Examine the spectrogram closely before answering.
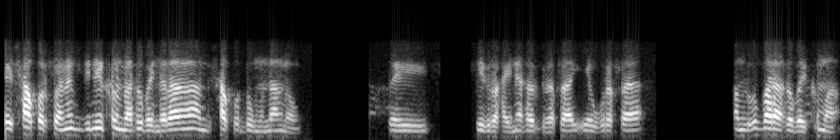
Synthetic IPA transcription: ɯjsakʰɔɾslanɯbidinikʰalmlaɦɯbajnalaːŋsakʰɔɾ̚dɔmunaŋnaw | ɯj | zeɡɾɔɦajnaɦɯɾɡɾapʰɾaewɡɾapʰɾa | amlukubaɾaɦɯbajkʰɯma

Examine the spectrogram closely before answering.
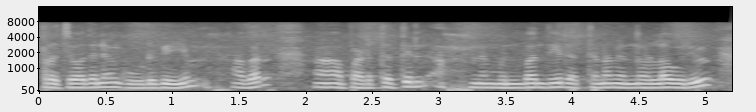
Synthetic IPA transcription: prɐt͡ɕo̞ːd̪ɐnɐmkuːɽuɣɐjumɐʋɐr | pɐɽɐt̪ːɐt̪ːilmunbɐnd̪ʱiɾet̪ːɐɳɐme̞nːuɭːɐo̞ɾu

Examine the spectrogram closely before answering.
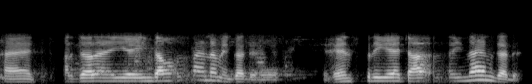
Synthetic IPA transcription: ɛ̃ːt͡ɕaːɾd͡ʑəɾ̃ɪɦeĩːn̆d̪aɦũnd̪aɾɪnəmẽɡɐɗɪo | ɦɛ̃ːnst̪ɾiɛ̃ːt͡ɕaːɾd͡ʑaɾĩːn̆d̪aːɦɪnɪ̆ɡɐɗɪ̆

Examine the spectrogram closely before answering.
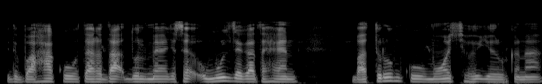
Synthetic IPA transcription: ɛd̪ubaɦakut̪aɾɛd̪aʔd̪ulmɛd͡ʒɛsɛʔumuld͡ʒaɡat̪aɦɛn | bat̪ɾumkumɔt͡ʃɦuit̚d͡ʒɔɾuɾkana

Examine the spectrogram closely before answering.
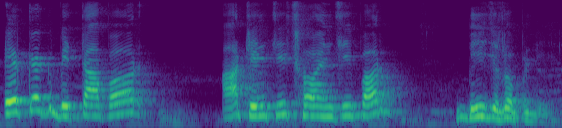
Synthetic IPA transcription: ekekbit̪ːapəɾ | aʈʰint͡ʃit͡ʃʰɔint͡ʃipəɾ | bid͡ʒɾoplḭ

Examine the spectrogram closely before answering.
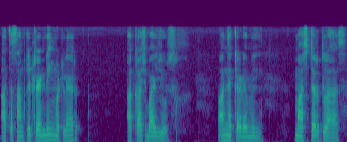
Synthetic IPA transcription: a̰t̪asãmkiʈɾeɳɖĩŋɡm̤əʈljaɾ | a̰kaɕbajjus | ənɛkɛɽemi | masʈəɾklas

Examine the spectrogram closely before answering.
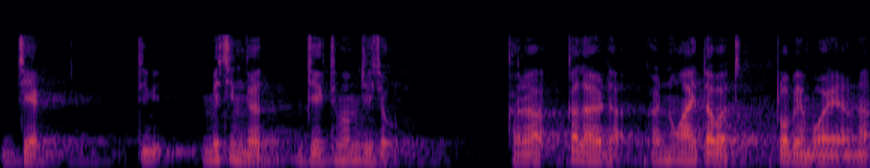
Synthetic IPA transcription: d͡ʒek̚timisinɡɐd͡ʒek̚tʰimɐmd͡ʒizɐ̰w | kʰɐɾɐkɐlaɾdɐ̰ɡɐnuŋajtɐbɐtpɾɔblemojɐdunɐ

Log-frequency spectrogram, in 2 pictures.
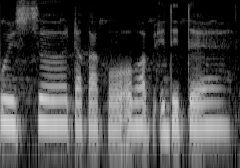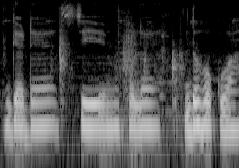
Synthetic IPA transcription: pujsʈakakɔɔ̰bʱabid̪it̪ɛɡɛɖɛsimkɔlɛd̪ɔɦɔkɔwa

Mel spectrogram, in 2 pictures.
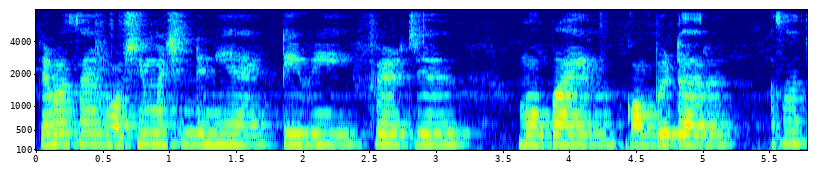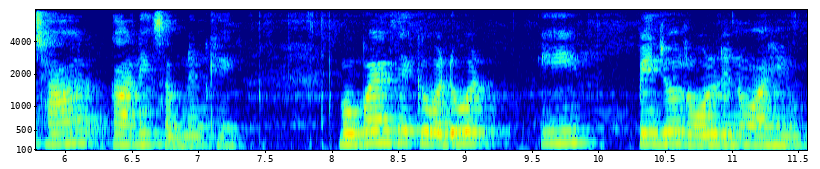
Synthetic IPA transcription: d͡ʑɐɦmãɐsãʋɔːʃɪ̃ŋɡmɐʃiːnɗɪniaːɦeʈiːʋifɪɾd͡ʑ | moːbaːɪlkɔ̃ːmpjuːʈəɾ | ɐsãt͡ɕʰaːkaːnesɐbʱɪnənɪ̆kʰeː | moːbaːɪlt̪eɦɪkʊʋɐɗoɐ | iː | pɐ̃ɦɪ̃ɲd͡ʑoɾoːlɗɪnoaːɦɪnɪ̆

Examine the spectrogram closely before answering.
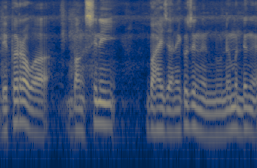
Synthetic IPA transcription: bepʰɐɾawabaŋsinij | baɦajzanajkʰɯwzɯŋnɯnunɯmɯndɯŋ

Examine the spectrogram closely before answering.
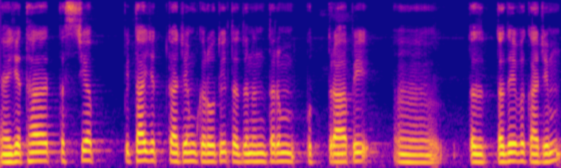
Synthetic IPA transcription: jɐt̪ʰaːt̪ɐsjɐ | pit̪aːjɐt̪̚kaːɾjɐmkɐɾoːt̪it̪ɐd̪ʱɐnɐnt̪ɐɾɐmput̪ɾaːpi | ɐt̪ɐd̪eːʋɐkaːɾjɐm

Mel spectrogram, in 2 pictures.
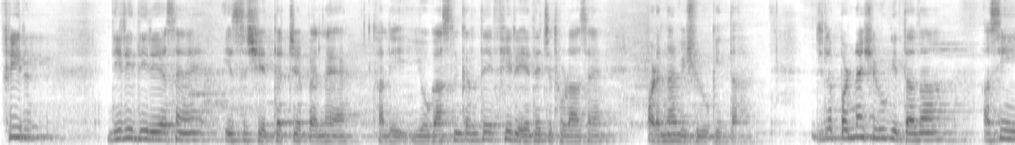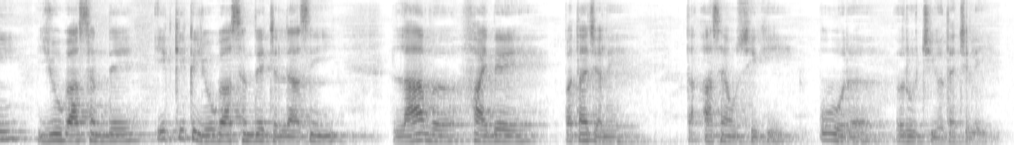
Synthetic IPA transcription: pʰɪɾ | d̪iːɾeːd̪iːɾeːəsɛ̃ːɪsʃʰeːt̪əɾt͡ʃəpɛːlɛ̃ːkʰaːliːjoːɡaːsənkəɾd̪eːpʰɪɾeːd̪et͡ʃt̪ʰoːɽaːəsɛ̃ːpəɽnaːʋiːʃʊɾuːkiːt̪aː | d͡ʒɪlɛ̃ːpəɽnaːʃʊɾuːk̬iːt̪aːt̪ãːəsĩːjoːɡaːsənd̪eːɪkɪkjoːɡaːsənd̪eːt͡ʃəlːaːəsĩː | laːbpʰaːɪd̪eːpət̪aːt͡ʃəleː | t̪ã̰ːʔəsɛ̃ːʊsiːkḭːoːɾɾoːt͡ʃiːɦoːt̪aːt͡ʃəlḭː

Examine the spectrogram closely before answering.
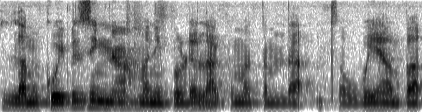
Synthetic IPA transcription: lɐmkojbɐziŋnɐmɐnipuɾɖɐlʔa̰k̚bɐmɐt̪ɐmd̪ɐsɐwbɐjaːbɐ

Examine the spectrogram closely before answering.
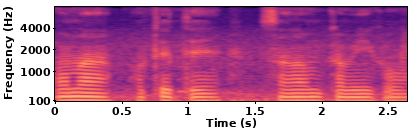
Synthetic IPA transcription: oːnahoːt̪et̪ʰesənəmkəmiko

